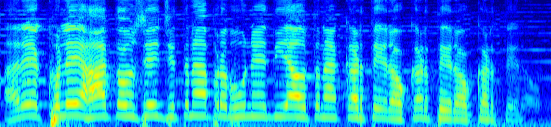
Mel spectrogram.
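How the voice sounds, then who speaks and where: Speaking at a moderate pace in a very high-pitched, pushed, bright voice with a steady tone, a male spiritual preacher gives a fervent, rhetorical Hindi religious sermon directly to his listeners. Faint music plays behind him.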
